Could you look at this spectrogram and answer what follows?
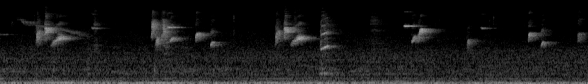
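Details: European goldfinch in campero song: bursts of bright chirps and falling whistled notes repeated roughly every second and a half, separated by brief gaps, against a faint low hum.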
